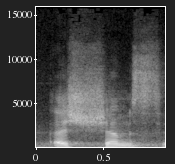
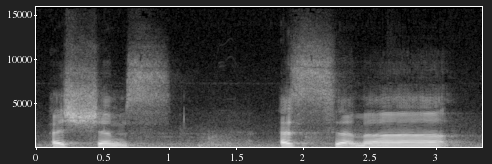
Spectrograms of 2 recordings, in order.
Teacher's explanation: اللام الساكنة هذه تتحول إلى الحرف الثاني، الحرف الآتي بعدها، فيصير النطق بحرف واحد مشدد من جنس الحرف الثاني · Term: الإدغام الشمسي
